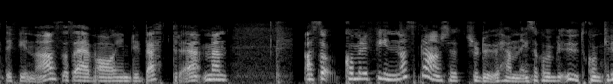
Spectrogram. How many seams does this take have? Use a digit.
2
